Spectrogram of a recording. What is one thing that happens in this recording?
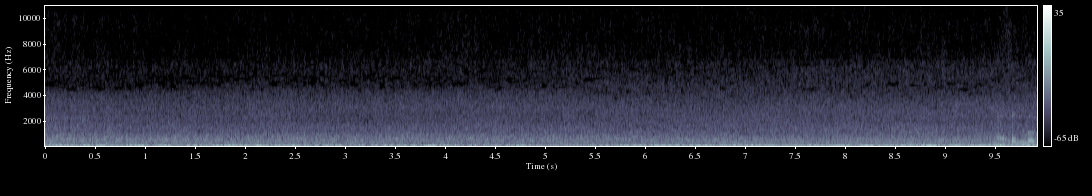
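Small waves wash and break steadily onto a beach.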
